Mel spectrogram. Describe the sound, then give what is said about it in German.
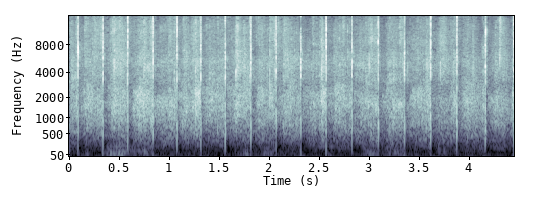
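An audience applauds all the project groups at a Jugend-Hack event, many hands clapping in a dense, continuous patter with a few sharper claps standing out at a fairly regular beat. No one speaks over it. “Einen großen Applaus für alle Gruppen noch einmal.”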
